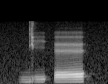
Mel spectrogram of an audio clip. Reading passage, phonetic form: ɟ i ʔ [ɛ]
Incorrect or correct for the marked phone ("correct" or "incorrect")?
correct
